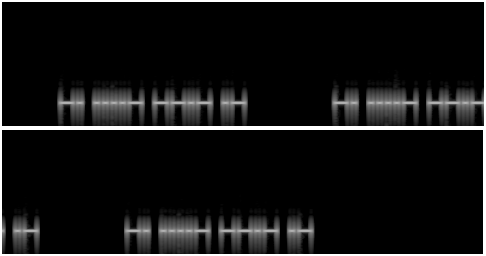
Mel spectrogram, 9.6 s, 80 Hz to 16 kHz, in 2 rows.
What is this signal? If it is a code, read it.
Morse code, heard as a keyed tone, about 28 wpm, 700 Hz. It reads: N4QA N4QA N4QA
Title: USA Call Signs - 4 Characters - Repeated 3x - 28wpm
